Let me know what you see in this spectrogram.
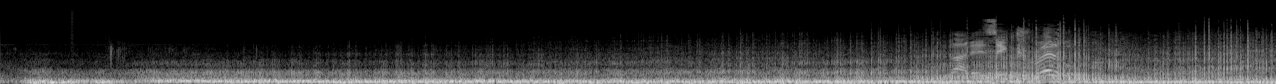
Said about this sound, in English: Sounds like the sky's ripping. That is the Ariane 5 crackling into the sky and leaving behind it an enormous plume of steam and smoke and into the cloud and on towards the International Space Station.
